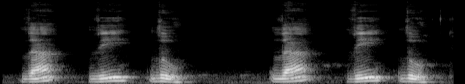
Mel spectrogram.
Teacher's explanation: dza juga sama-sama letaknya pada ujung lidah menempel dengan ujung gigi seri atas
